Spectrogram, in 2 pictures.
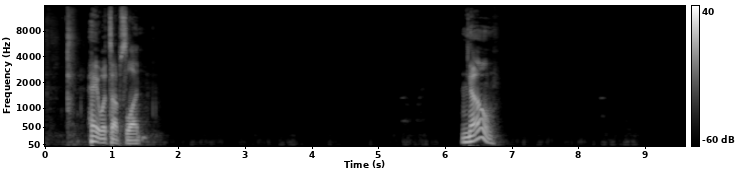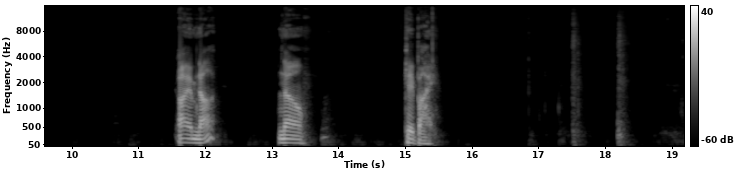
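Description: A young man speaks in short, animated bursts close to a microphone, with long silences between.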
